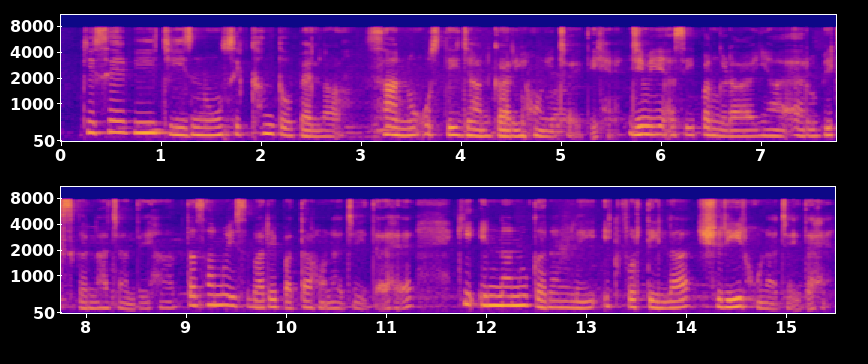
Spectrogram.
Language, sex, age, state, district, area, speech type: Punjabi, female, 45-60, Punjab, Jalandhar, urban, spontaneous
